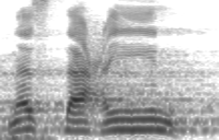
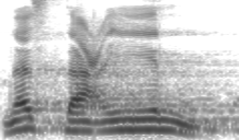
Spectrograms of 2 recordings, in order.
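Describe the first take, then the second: The two takes are said the same way.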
